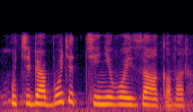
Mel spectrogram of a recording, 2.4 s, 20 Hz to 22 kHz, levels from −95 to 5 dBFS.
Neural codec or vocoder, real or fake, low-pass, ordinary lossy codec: none; real; 7.2 kHz; Opus, 24 kbps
